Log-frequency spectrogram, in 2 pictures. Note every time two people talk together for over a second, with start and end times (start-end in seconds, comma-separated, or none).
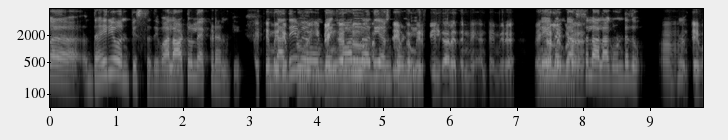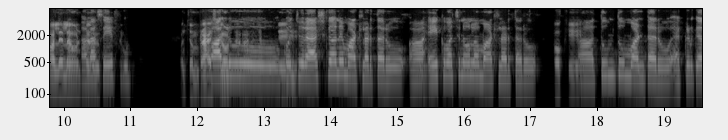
3.3-5.5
